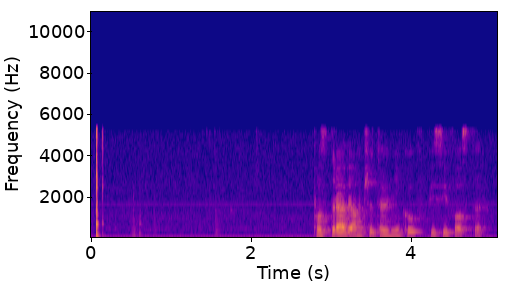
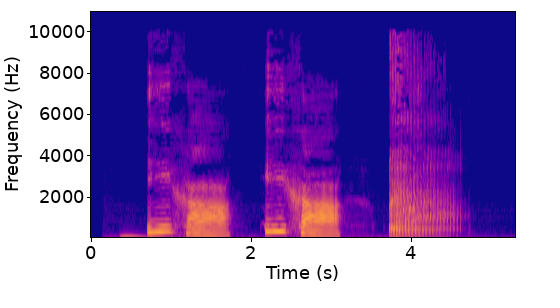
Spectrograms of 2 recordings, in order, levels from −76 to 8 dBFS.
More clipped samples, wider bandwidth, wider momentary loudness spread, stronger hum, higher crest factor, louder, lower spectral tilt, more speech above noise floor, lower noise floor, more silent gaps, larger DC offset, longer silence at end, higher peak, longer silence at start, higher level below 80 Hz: neither; second, 5.4 kHz vs 10.5 kHz; first, 28 LU vs 15 LU; neither; first, 32 dB vs 18 dB; second, -29 LUFS vs -17 LUFS; second, -3 dB/octave vs -5 dB/octave; second, 25 dB vs 46 dB; second, -55 dBFS vs -62 dBFS; neither; first, 0.3% vs under 0.1%; second, 0.1 s vs 0.8 s; about the same, 0 dBFS vs -2 dBFS; second, 0.05 s vs 0.4 s; about the same, -60 dBFS vs -56 dBFS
